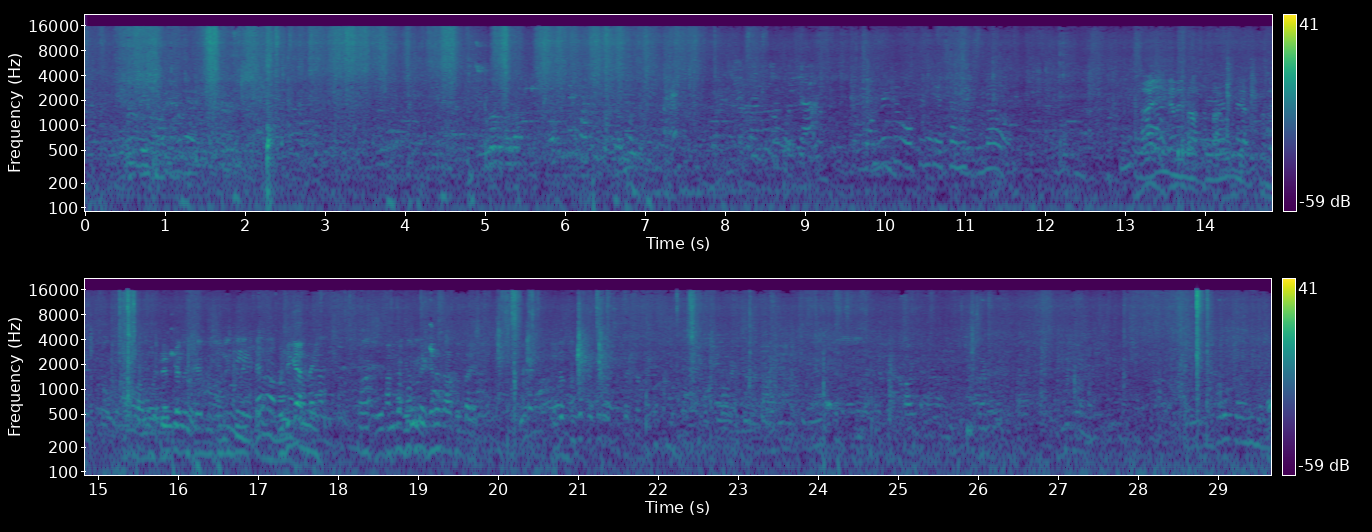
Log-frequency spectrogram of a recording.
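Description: A crowd of people chatters all around in a busy indoor space.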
